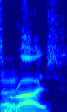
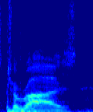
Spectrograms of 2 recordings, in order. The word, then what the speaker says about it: Tourage: No, just because Tourage, people misspell it. You got to follow the page. The enlightened entourage, Tourage. Tourage. Right? Tour and Rage, but the R is just one.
